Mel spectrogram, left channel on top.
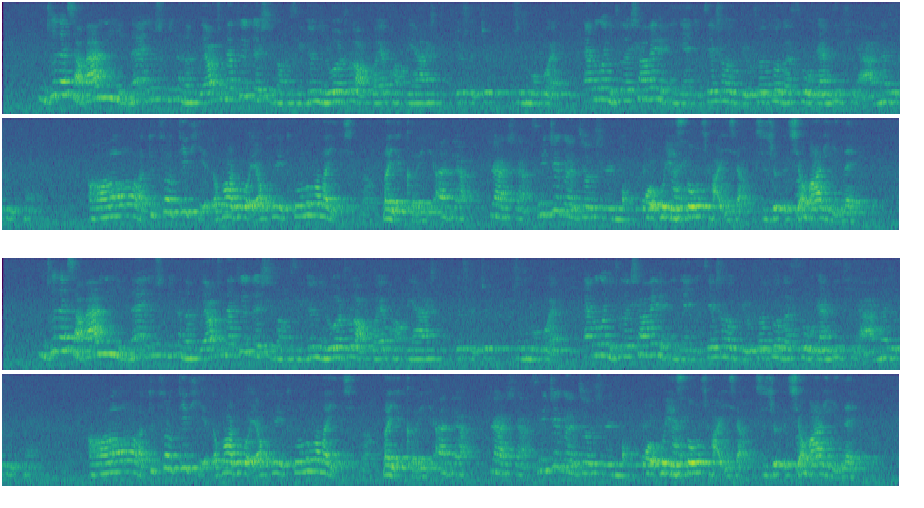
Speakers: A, on the left; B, in the centre.
A: 你住在小巴黎以内，就是你可能不要住在最最市中心，就你如果住老佛爷旁边啊什么，就是就就是这么贵。但如果你住的稍微远一点，你接受比如说坐个四五站地铁啊，那就可以便宜。
B: 啊，
A: 嗯，
B: 对，坐地铁的话，如果要可以通的话，那也行啊，那也可以啊。
A: 对啊对啊，是啊是啊，所以这个就是你可以看一，
B: 我会搜查一下，其实小巴黎以内。
A: 嗯，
